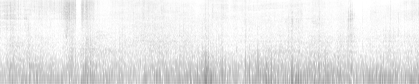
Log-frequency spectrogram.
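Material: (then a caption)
Laminate. Long fingernails gently scratch and tap a solid, flat, speckled beige laminate tabletop. The result is a quiet, steady rustling scrape with a few brief, bright taps and clicks over a low, soft rumble.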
